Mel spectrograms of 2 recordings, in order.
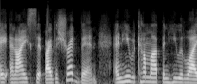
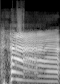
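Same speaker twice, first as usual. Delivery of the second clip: one long, drawn-out, held ha laugh; 4 semitones higher, 3 dB louder than usual. Imitating how another person laughs. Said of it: "He laughs like this".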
